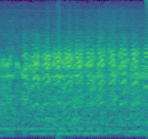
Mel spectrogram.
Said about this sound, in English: That sounds like a goat.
